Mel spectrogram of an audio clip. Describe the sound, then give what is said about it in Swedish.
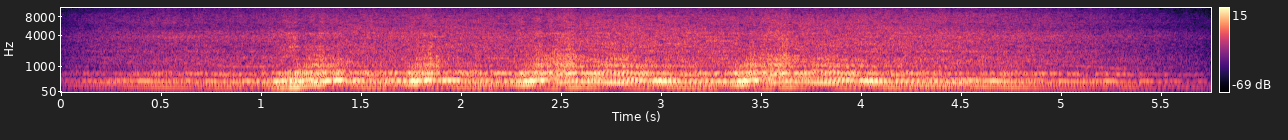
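A grey, non-turbo sports car with its factory-fitted sport exhaust system revs up several times in a row, each rising and falling throaty surge loud, with no voices. “Och med det originalmonterade sportsystemet så brölar den gött. Lyssna på det här.”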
